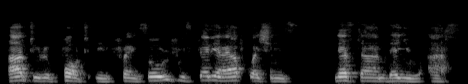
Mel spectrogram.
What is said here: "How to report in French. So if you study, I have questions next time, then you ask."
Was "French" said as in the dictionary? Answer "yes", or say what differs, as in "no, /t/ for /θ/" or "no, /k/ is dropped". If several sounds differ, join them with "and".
no, /s/ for /tʃ/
